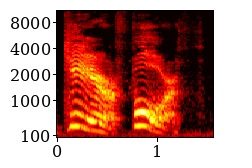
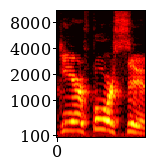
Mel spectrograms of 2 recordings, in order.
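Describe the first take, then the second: First: Fourth is said in plain English style. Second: Fourth is said with a Japanese-style added vowel.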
